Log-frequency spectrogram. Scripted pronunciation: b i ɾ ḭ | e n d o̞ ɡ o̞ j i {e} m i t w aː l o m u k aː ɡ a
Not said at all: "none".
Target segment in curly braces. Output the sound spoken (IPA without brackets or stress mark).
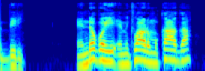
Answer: e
